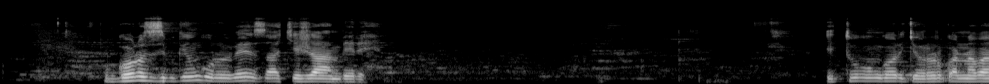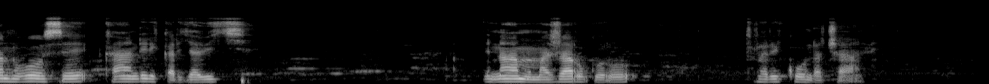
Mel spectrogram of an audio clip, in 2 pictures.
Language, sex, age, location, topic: Kinyarwanda, male, 36-49, Musanze, agriculture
